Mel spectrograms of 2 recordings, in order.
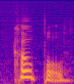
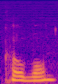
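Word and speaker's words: copal: um what is cobalt cobalt is copel not cobalt copel c-o-p-a-l um it is a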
